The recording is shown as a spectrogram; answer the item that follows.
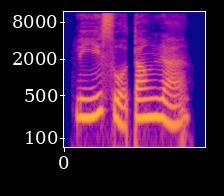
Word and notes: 理所当然: lǐ suǒ dāng rán

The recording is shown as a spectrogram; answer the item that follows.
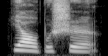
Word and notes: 要不是: yào bu shì

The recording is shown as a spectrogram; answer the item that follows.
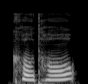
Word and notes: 口头: kǒu tóu

